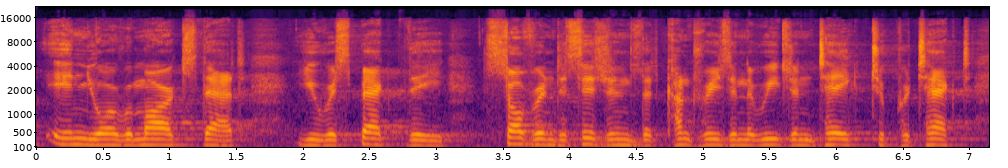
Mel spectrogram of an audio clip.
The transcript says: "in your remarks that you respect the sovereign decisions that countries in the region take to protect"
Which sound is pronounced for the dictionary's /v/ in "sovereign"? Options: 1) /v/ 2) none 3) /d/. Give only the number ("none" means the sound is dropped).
1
